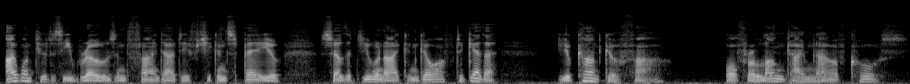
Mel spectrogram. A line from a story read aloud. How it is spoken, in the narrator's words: he said a little wistfully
